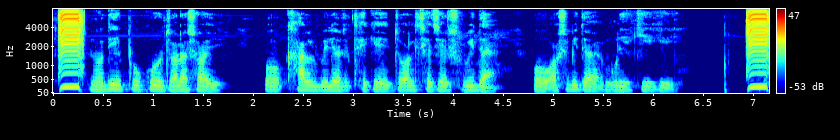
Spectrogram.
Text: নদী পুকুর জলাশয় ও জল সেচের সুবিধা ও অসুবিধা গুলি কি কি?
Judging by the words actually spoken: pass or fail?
fail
